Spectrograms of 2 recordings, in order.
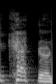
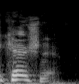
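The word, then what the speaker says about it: Koechner: But they say Kechner. Nowhere in the English language does the O-E make the short E sound.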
